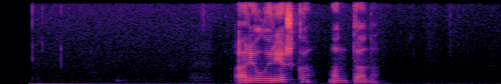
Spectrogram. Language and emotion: Russian, neutral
